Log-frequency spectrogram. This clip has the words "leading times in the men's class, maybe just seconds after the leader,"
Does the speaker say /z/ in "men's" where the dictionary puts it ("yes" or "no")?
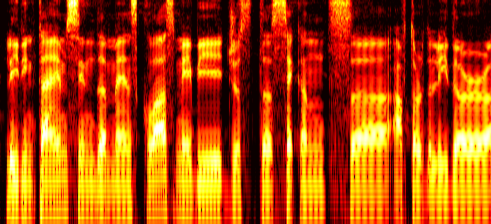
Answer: no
